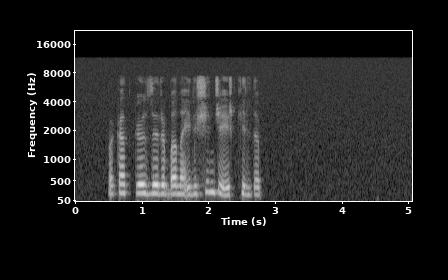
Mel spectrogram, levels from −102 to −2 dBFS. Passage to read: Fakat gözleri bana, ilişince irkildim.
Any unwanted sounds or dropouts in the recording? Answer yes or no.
no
